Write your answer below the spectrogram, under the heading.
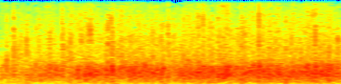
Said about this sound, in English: And thank you all so much for sharing. Let's give her an applause.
